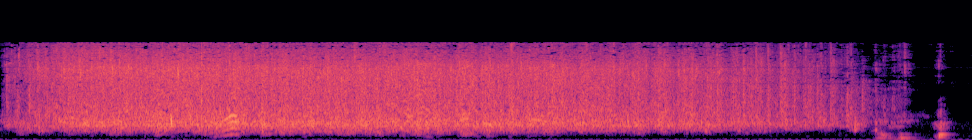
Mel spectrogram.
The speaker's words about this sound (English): Yeah, with all that applause, I can hardly wait to hear what I've got to say.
